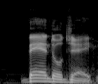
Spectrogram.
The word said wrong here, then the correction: Vandelay: No. Art Vandelay. – Vandelay. – Art Vandelay. – Oh, yes, Vandelay, yeah.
